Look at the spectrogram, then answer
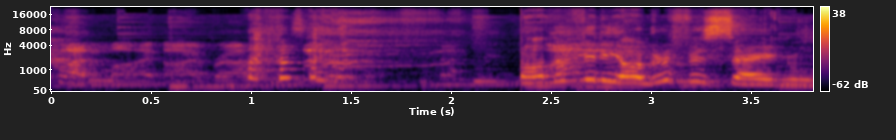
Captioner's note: laughs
